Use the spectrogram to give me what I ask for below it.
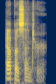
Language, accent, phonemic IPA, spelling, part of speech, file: English, US, /ˈɛpɪˌsɛntɚ/, epicentre, noun / verb, En-us-epicentre.ogg
- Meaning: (noun) 1. The point on the land or water surface directly above the focus, or hypocentre, of an earthquake 2. The point on the surface of the earth directly above an underground explosion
